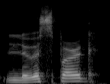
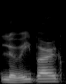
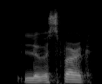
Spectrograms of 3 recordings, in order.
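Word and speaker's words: Louisburgh: There's a place called Lewisburg. But the Lewis is spelled as Louis. So I always call it Louisburg because it is spelled as Louis, L-O-U-I-S. But they pronounce it Lewisburg.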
